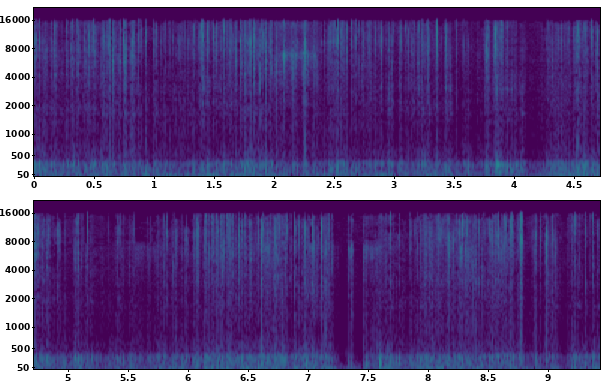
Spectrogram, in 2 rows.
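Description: Both hands with long nails scratch and tap the round, hollow, woven metal mesh grille of a condenser microphone. The result is a dense, continuous low rumble of scratching, concentrated below about 400 Hz, with almost nothing bright. It is broken by brief quiet dips near 4 and 7.3 seconds and a few sharper taps.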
